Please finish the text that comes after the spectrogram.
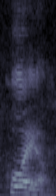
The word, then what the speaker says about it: choir: In the second word, we pronounce with the phoneme k, choir.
